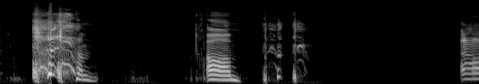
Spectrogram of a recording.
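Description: A person with a summer cough coughs several times in short, harsh bursts separated by pauses: a long raspy cough first, then a cluster of quicker hacks, and one more starting near the end.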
